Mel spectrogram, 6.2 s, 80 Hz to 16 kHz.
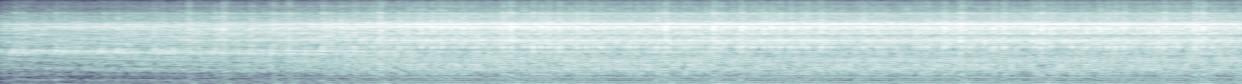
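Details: Reds R5 nitro RC engine, low-speed needle leaned and idle raised, run indoors with a 3/8 fuel injection line on the pipe: steady high buzzy note, no knocking or rattling; earlier sickening "chipmunk" noise not heard, normal running.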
